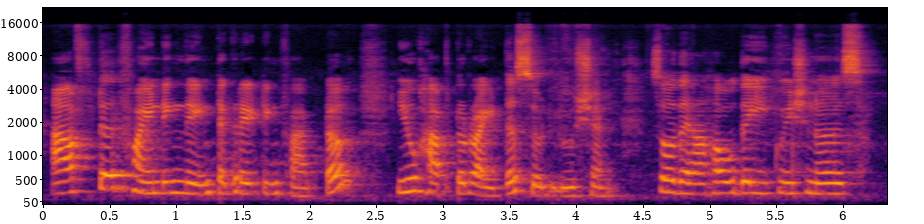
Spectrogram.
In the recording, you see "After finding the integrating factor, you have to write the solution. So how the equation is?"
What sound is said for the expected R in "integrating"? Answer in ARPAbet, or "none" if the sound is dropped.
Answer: R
